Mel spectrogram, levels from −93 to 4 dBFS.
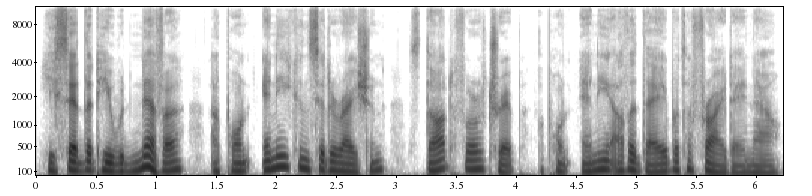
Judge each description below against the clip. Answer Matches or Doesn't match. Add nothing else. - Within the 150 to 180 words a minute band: Doesn't match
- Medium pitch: Doesn't match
